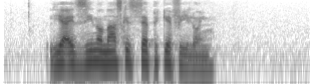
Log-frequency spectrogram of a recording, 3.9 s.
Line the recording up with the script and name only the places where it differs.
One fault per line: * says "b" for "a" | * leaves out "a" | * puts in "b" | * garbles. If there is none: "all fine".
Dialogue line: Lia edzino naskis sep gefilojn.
all fine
